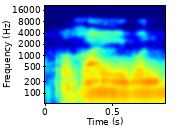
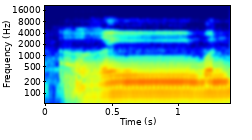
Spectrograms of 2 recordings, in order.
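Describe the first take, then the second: First: "ghaibun" with a brief ghai glide; short diphthong. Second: "ghibun" with the i held long; long vowel. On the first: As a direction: chant "ghaibun" without holding "ghai". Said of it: "oh ini tidak panjang". ("ghaibun" tidak dibaca panjang) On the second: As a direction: stretch "ghi" well out before "bun". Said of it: "oh ini panjang". ("ghibun" dengan ghi dipanjangkan) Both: Shown as a demonstration.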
